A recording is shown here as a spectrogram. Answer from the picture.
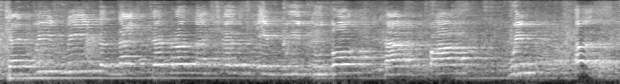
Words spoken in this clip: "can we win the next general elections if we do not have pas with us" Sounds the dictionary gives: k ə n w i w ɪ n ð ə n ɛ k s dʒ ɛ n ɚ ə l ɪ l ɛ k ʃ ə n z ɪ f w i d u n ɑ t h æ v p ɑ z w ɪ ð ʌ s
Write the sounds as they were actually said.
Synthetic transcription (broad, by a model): k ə n w i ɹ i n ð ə n ɛ k s dʒ ɛ n ɚ ə l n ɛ ʃ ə n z ɪ f w i d u n ɑ t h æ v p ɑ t w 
